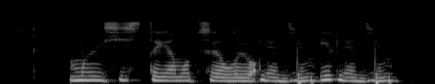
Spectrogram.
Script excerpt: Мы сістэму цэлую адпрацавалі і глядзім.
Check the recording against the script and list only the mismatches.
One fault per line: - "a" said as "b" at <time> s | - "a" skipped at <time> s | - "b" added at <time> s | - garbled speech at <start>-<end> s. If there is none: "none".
- "адпрацавалі" said as "глядзім" at 2.6 s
